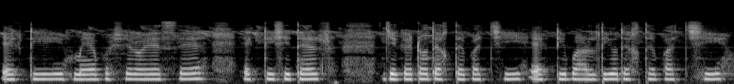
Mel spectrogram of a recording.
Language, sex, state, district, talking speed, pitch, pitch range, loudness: Bengali, female, Assam, Hailakandi, 105 wpm, 245 Hz, 240-245 Hz, -18 LUFS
